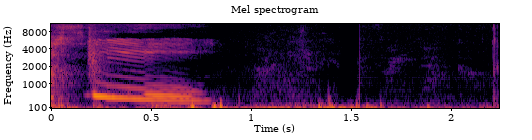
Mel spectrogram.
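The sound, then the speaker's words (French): A baby lets out a short, high-pitched babbling squeal that glides downward, followed by quieter murmurs and soft rustling. “Intermède bébé.”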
